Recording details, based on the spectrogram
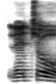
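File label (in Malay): "lecur", Malay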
